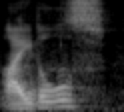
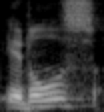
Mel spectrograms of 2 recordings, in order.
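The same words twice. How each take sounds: First: The word has an American pronunciation. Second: The word has a British pronunciation.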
